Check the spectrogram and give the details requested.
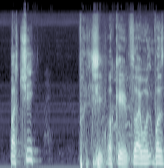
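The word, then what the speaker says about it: Patxi: they are so complicated how do you pronounce p a t x i parchee okay so i was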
